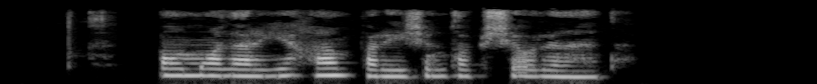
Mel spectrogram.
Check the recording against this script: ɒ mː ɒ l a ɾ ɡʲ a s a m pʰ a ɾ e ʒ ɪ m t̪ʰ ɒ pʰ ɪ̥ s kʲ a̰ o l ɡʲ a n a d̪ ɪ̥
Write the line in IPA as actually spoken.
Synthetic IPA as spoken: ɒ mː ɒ l a ɾ ɡʲ a h a m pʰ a ɾ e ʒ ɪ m t̪ʰ ɒ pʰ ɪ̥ ʃ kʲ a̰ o ɾ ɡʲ a n a d̪ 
